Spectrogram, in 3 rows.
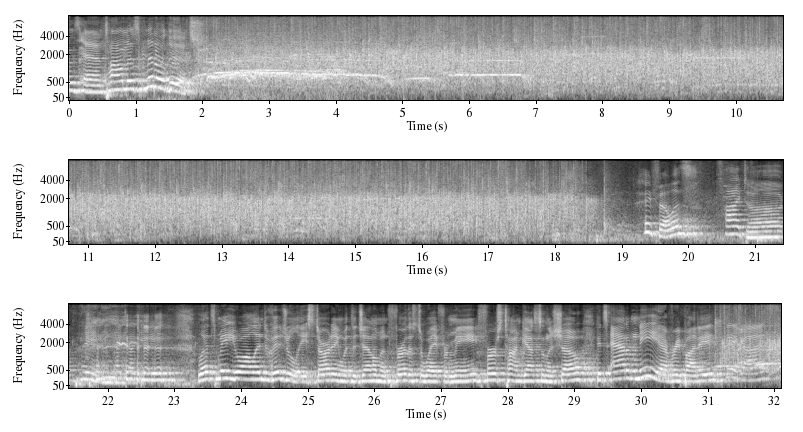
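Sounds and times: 
speech: 0.0s - 2.8s, 19.6s - 31.7s
studio audience applause welcoming talk show guests: 1.8s - 18.9s, 30.8s - 32.0s
laughter: 21.5s - 23.2s.

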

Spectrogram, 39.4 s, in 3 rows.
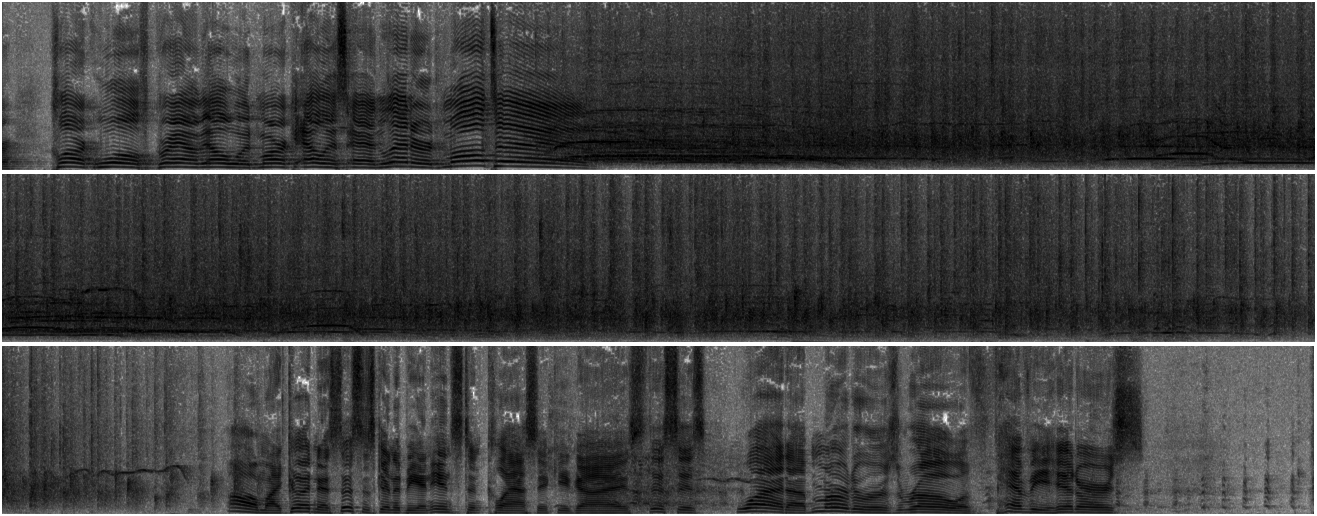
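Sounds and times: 
speech: 0.0s - 6.2s, 28.8s - 37.7s
whoops and cheers: 5.4s - 26.0s
crowd applause: 5.7s - 28.6s
laughter: 31.7s - 34.0s, 36.0s - 39.3s.

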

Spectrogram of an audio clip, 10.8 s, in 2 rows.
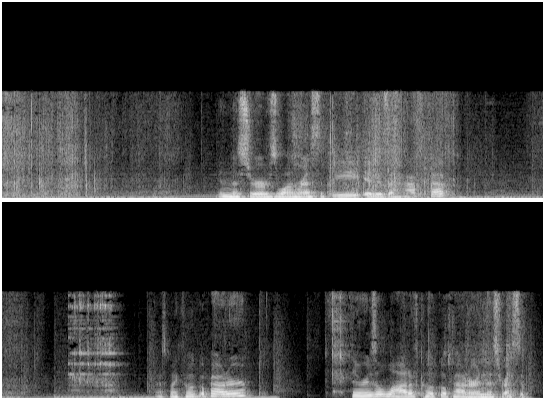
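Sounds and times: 
dry rolled oats pouring into a nonstick skillet: 0.0s - 6.0s
speech: 2.2s - 4.7s, 7.0s - 8.0s, 8.9s - 10.7s.

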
